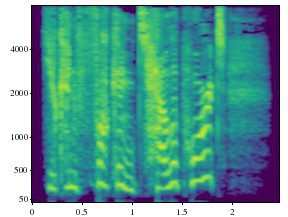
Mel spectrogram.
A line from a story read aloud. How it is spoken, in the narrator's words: Bryce gasped out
